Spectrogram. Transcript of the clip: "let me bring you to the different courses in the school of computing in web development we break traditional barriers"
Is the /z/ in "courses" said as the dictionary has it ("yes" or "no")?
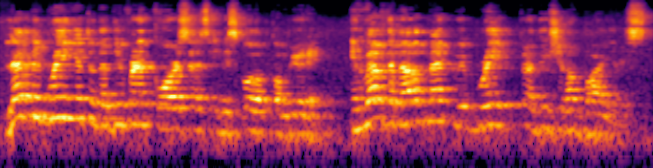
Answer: no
